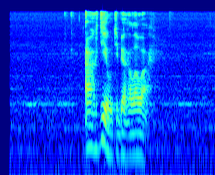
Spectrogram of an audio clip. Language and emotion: Russian, neutral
